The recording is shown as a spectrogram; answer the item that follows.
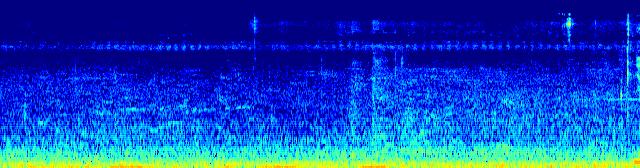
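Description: Low, uneven rumble of wind buffeting the phone's microphone on the balcony of a ship under way, swelling and easing in gusts over a steady low hum.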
